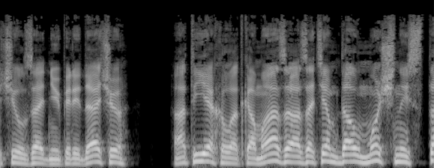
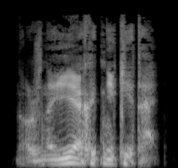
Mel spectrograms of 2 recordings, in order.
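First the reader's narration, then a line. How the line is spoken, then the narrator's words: Growling. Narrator (Russian): он прорычал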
